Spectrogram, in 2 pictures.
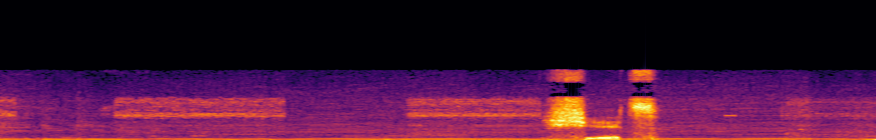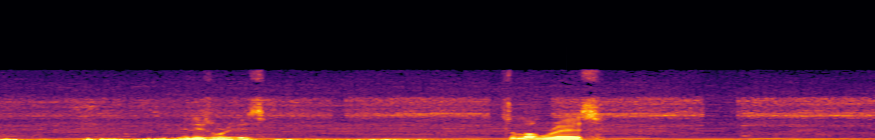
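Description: A racing car engine whines steadily, dropping in pitch briefly with each upshift.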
